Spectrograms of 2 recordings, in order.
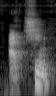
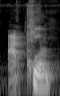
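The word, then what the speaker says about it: Akyem: Achim, spell like this. Achim. The white man say this is Akim. So you're traveling, they say Akim Oda. The white man say that is Akim. And you, the Ghanaian, who who is the real Achim person.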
